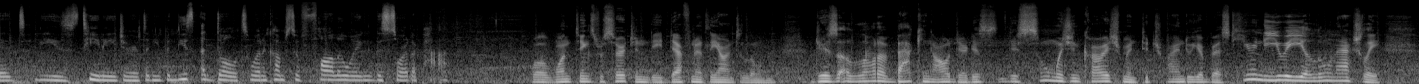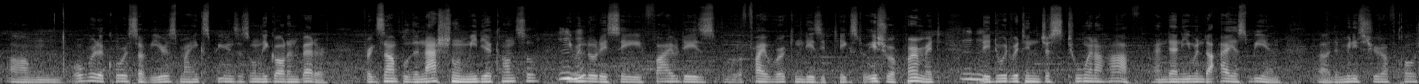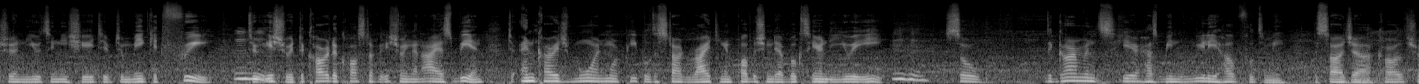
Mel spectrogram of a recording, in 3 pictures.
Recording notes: Live from SIBF 2022.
